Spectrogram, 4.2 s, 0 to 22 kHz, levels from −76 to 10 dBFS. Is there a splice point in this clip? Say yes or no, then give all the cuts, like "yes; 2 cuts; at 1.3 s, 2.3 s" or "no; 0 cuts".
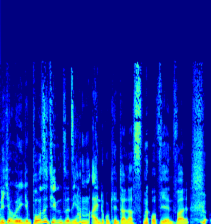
yes; 1 cut; at 1.4 s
